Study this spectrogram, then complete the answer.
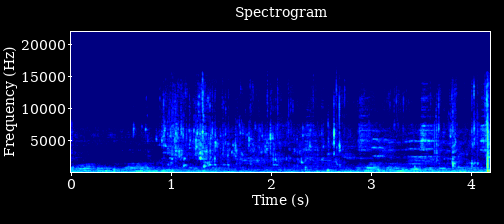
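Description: Liquid splashes as a bowl is emptied into a pot.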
